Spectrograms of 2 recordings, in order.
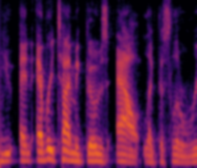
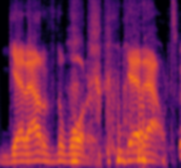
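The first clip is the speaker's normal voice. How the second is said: loud, raised-pitch yelled warning; mock yell; 9 dB louder than usual. Reading a viewer's chat message aloud, mock yell. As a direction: yell it like a warning, half laughing. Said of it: "in the chat is yelling".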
